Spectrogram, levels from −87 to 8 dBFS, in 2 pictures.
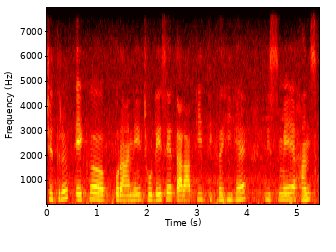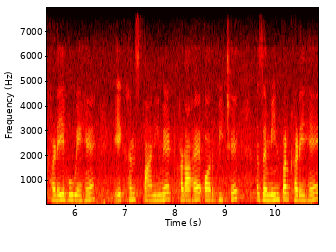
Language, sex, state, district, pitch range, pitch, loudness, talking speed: Hindi, female, Maharashtra, Solapur, 220-240 Hz, 230 Hz, -21 LUFS, 155 wpm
